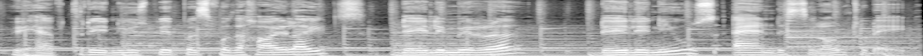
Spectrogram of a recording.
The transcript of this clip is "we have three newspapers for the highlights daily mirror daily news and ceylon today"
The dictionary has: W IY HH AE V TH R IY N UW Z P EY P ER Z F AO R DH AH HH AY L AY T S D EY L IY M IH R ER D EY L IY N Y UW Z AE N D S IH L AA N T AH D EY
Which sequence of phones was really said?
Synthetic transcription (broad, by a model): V IY HH AE V T R IY N UW S P EY P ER S F AO R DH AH HH AY L AY T S D EY L IY M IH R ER D EY L IY N Y UW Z AE N D S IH L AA N T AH D EY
